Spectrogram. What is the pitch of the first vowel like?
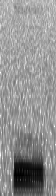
low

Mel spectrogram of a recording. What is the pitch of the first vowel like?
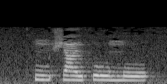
low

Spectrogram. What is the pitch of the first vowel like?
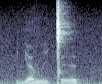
rising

